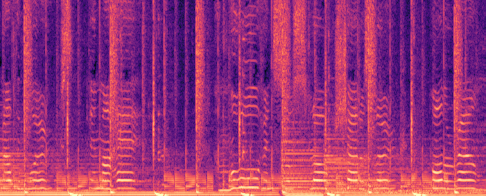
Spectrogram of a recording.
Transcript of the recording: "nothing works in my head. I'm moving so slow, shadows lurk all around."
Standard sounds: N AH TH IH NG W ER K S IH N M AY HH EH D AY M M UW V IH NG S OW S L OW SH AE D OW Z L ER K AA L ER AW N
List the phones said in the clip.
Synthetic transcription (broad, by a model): N AH TH IH NG W ER S IH N M AY HH EH D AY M M UW V IH NG S OW S L OW SH AE D OW Z L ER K AA L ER AW N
